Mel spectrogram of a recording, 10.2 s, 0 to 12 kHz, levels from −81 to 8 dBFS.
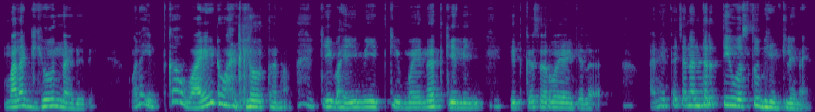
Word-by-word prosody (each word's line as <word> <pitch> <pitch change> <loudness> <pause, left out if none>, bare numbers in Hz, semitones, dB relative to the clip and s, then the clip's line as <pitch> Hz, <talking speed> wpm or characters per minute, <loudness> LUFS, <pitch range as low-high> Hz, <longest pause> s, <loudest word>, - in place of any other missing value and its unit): मला 180 +5 +6
घेऊन 195 +4 +2
नाही 145 -4 -1
दिले. 130 -1 -8 0.5
मला 270 - -7
इतकं 275 - -4
वाईट 205 - +4
वाटलं 195 -7 +3
होतं 175 -3 0
ना 200 - -12
की 180 0 +2
भाई 160 0 +1
मी 170 +1 +3
इतकी 165 0 -2
मेहनत 165 +4 0
केली. 150 -2 +2 0.5
इतकं 155 +1 -4
सर्व 160 -1 -2
हे 155 -2 0
केलं 135 -1 -8 0.7
आणि 205 +2 -7
त्याच्यानंतर 210 +1 +1
ती 225 - +4
वस्तू 200 +2 +1
भेटली 150 -3 +1
नाही. 130 - -8
170 Hz, 155 wpm, -23 LUFS, 155-200 Hz, 0.7 s, मला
